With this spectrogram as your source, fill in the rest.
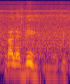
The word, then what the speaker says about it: maladie: Malady, malad. It's pretty well said the same way also, except that it's spelled a little different. Malady has a dy at the end, but in French it's maladie, maladie, maladie.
